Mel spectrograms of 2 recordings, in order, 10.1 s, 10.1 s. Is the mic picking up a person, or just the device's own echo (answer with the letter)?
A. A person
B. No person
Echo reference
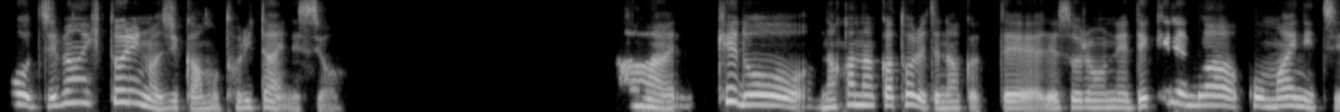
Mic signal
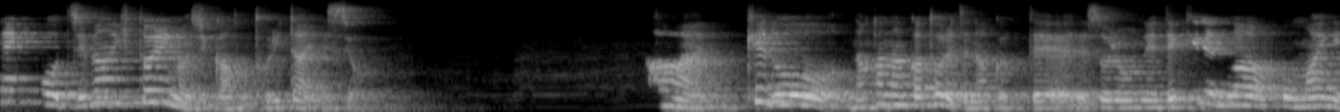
B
